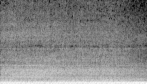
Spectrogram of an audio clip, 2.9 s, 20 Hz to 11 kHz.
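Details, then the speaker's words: Project Krack Hawk engine, started after 13 years with bad fuel and 2 quarts fresh oil: fast, even idle that creeps up to about 1200 rpm on its own once warm; idle surge, cause unknown. "It's been doing this whenever it starts to get some temp in it. It starts to rev up. I thought it was done doing that. But yeah, it's like revving up like 1200 RPM."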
